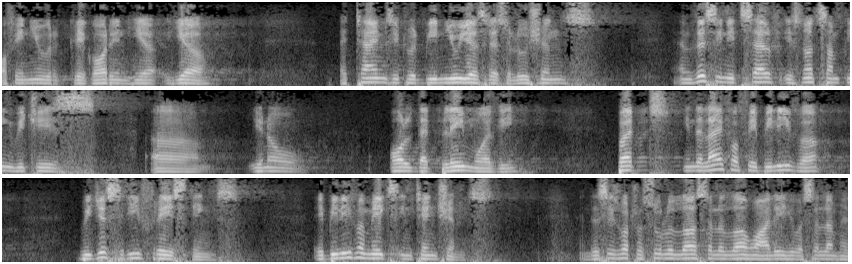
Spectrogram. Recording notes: Jumuah lecture at Masjid us Siddique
